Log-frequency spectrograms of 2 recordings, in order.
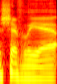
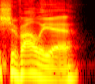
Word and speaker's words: Chevalier: It's a shame it's not work for Chevalier, or I believe I've been pronouncing it wrong this whole time. I think it's actually Chevalier, which I guess makes a lot more sense.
